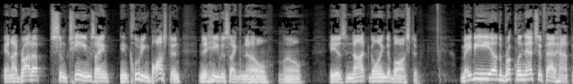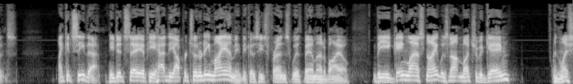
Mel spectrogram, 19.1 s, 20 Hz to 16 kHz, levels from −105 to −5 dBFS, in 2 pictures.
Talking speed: 180 wpm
